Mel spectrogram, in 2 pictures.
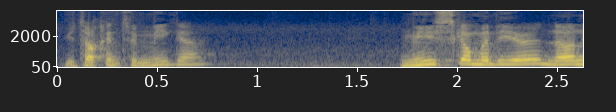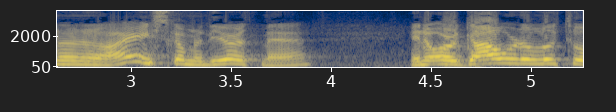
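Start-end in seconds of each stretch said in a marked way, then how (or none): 0.0-3.9 higher, louder and fast, bristling at the insult; proud indignant man. Pretend. Prideful person snapping back at God, offended and loud. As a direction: scoff it off like a cocky tough guy. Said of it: "what a prideful person would say".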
